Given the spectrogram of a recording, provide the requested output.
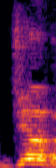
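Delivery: जग with a plain dental ja, no y-glide; palatal ja. Shown as a demonstration. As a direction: say जग with the tongue on the teeth ridge. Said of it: "कसा उच्चार करणार?". (दंत तालव्य जग)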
